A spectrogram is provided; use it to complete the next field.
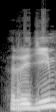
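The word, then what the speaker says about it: regime: रिजीम, रिजीम शब्द में आई का उच्चारण आई ना होकर के ई हुआ है, इसलिए इसे रिजीम पढ़ा जाता है।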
